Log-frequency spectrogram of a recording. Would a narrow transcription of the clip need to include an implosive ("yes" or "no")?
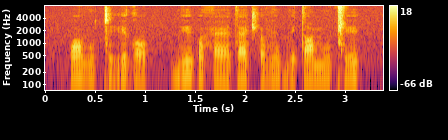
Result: no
